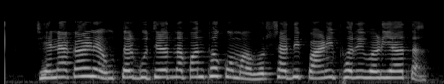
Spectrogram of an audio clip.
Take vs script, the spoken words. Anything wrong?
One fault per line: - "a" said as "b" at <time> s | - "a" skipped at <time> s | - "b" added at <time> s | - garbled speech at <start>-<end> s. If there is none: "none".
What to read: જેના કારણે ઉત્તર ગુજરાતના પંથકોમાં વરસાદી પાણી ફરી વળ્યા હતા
none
